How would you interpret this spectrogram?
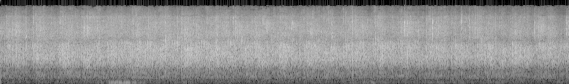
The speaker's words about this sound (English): If you were a full-time volunteer at RFK this summer, would you stand up for us? Could we just give these volunteers a round of applause, please?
